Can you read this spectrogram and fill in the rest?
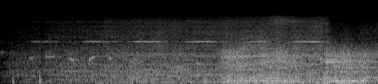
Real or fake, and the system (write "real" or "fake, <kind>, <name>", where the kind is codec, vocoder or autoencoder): fake, autoencoder, DAC-VAE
